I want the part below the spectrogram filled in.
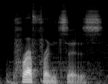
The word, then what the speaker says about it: preferences: Lastly, we have preferences. Four syllables. I know this has four syllables, but it actually sounds like three instead.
